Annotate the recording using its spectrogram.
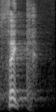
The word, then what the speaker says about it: PHEIC: 咁啊喺 1月22號、 23號開會裏邊，當時 22號大家都估計世衛會將呢個嘅武漢肺炎咧列為呢個 PHEIC，叫做 THIC，同 FAKE 嘅發音係差唔多嘅，會列為呢個國際關注公共衛生緊急事件。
